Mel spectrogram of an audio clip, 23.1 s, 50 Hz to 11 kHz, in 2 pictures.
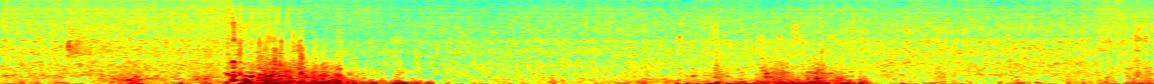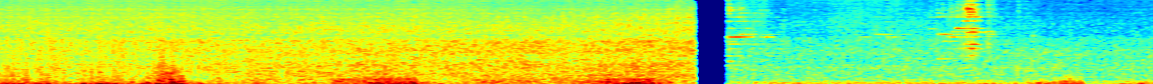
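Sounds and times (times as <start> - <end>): heavy rain pouring: 0.0 - 18.5.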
